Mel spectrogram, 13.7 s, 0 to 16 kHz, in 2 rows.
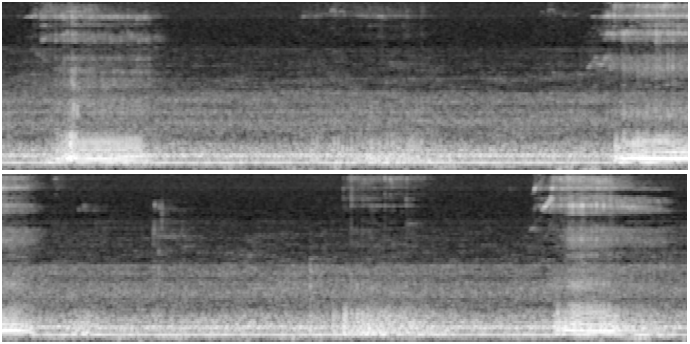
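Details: Sleeping Chiweenie, a small dog: three loud, rumbling snores with a low buzzing quality, about 10 a minute, over steady background hum: snoring.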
